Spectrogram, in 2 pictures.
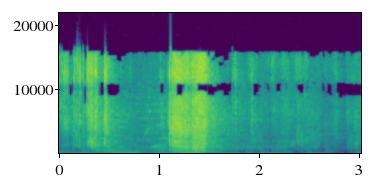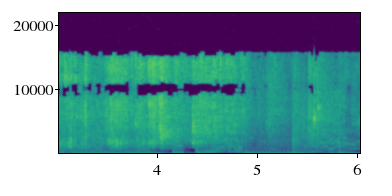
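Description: Protective plastic film being peeled off a steel rack upright: a loud ripping rasp about a second in, with softer crackling around it, over background music.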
